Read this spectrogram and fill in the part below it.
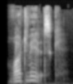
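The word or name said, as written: ROTVÆLSK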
